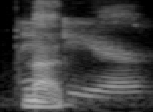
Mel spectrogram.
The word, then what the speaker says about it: nadir: Nadier. Nadier. Nater. Nadier.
